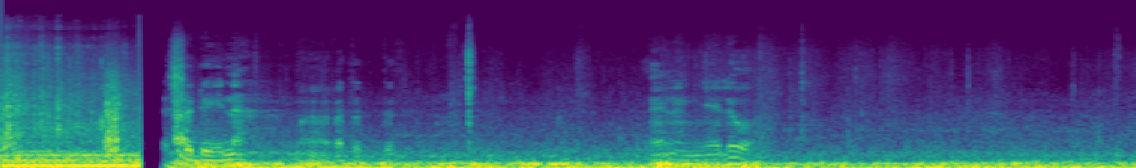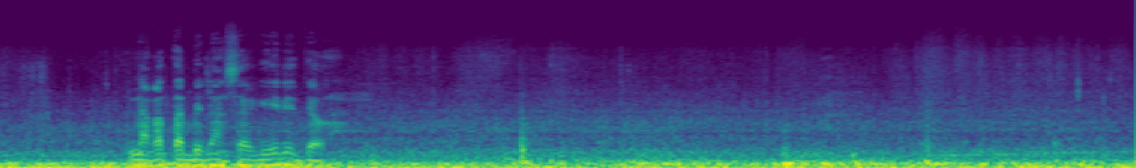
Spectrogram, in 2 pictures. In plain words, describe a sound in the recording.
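A car engine rumbles steadily, heard from inside the car.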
